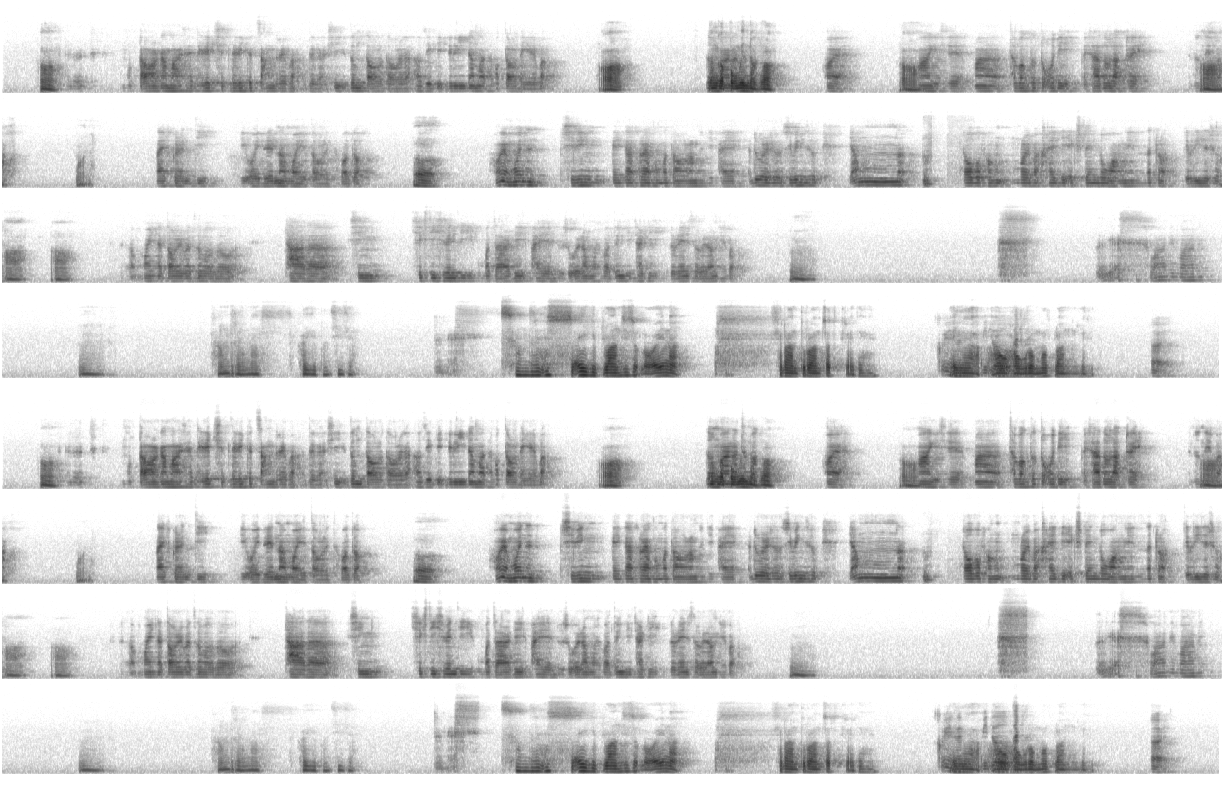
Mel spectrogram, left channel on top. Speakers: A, on the left; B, on the right.
A: ꯑꯥ
B: <unintelligible> ꯃꯨꯛ ꯇꯧꯔꯒ ꯃꯥꯁꯦ ꯂꯥꯏꯔꯤꯛꯁꯤ ꯂꯥꯏꯔꯤꯛꯀ ꯆꯪꯗ꯭ꯔꯦꯕ ꯑꯗꯨꯅ ꯁꯤ ꯑꯗꯨꯝ ꯇꯧꯔ ꯇꯧꯔꯒ ꯍꯧꯖꯤꯛꯇꯤ ꯗꯤꯜꯂꯤꯗ ꯃꯥ ꯊꯕꯛ ꯇꯧꯔ ꯂꯩꯔꯦꯕꯥ
A: ꯑꯣ ꯅꯪꯒ
B: ꯃꯥꯅ
A: ꯄꯣꯛꯃꯤꯟꯅꯕ꯭ꯔꯣ
B: ꯊꯕꯛ ꯍꯣꯏ
A: ꯑꯣ
B: ꯃꯥꯒꯤꯁꯦ ꯃꯥ ꯊꯕꯛꯇꯣ ꯇꯣꯛꯑꯗꯤ ꯄꯩꯁꯥꯗꯣ ꯂꯥꯛꯇ꯭ꯔꯦ ꯑꯗꯨꯅꯦꯕꯥ
A: ꯑꯥ ꯃꯥꯅꯦ
B: ꯂꯥꯏꯐ ꯒꯔꯦꯟꯇꯤ ꯗꯤ ꯑꯣꯏꯗꯦꯅ ꯃꯣꯏ ꯇꯧꯔꯤ ꯊꯕꯛꯇꯣ
A: ꯑꯥ
B: ꯍꯣꯏ ꯃꯣꯏꯅ ꯁꯤꯚꯤꯡ ꯀꯩꯀꯥ ꯈꯔꯒꯨꯝꯕ ꯇꯧꯔꯝꯃꯗꯤ ꯐꯩꯌꯦ ꯑꯗꯨ ꯑꯣꯏꯔꯁꯨ ꯁꯤꯚꯤꯡ <unintelligible> ꯌꯥꯝꯅ
A: <unintelligible>
B: ꯇꯧꯕ ꯐꯪꯔꯣꯏꯕ ꯍꯥꯏꯗꯤ ꯑꯦꯁꯄꯦꯟꯗꯣ ꯋꯥꯡꯉꯦ ꯅꯠꯇ꯭ꯔ ꯗꯦꯜꯂꯤꯗꯁꯨ
A: ꯑꯥ ꯑꯥ
B: <unintelligible> ꯃꯣꯏꯅ ꯇꯧꯔꯤꯕ ꯊꯕꯛꯇꯣ ꯊꯥꯗ ꯏꯁꯤꯡ ꯁꯤꯛꯁꯇꯤ ꯁꯚꯦꯟꯇꯤꯒꯨꯝꯕ ꯆꯥꯔꯗꯤ ꯐꯩꯌꯦ ꯑꯗꯨꯁꯨ ꯑꯣꯏꯔꯝꯃꯣꯏꯕ ꯇ꯭ꯨꯋꯦꯇꯤ ꯊꯥꯔꯇꯤ ꯔꯦꯟꯖꯇ ꯑꯣꯏꯔꯝꯅꯦꯕ <unintelligible>
A: ꯎꯝ
B: <unintelligible> ꯑꯁ ꯀꯩꯒꯤ ꯑꯁ ꯋꯥꯒꯤ ꯋꯥꯅꯤ
A: ꯎꯝ ꯈꯪꯗ꯭ꯔꯦꯅꯦ ꯑꯈꯣꯏꯒꯤ ꯄꯨꯟꯁꯤꯁꯦ
B: ꯗꯨꯅꯦ ꯑꯁ
A: ꯈꯪꯗ꯭ꯔꯦ ꯑꯁ ꯑꯩꯒꯤ ꯄ꯭ꯂꯥꯟꯖꯤꯁꯨ ꯂꯣꯏꯅ <unintelligible> ꯁꯦꯔꯥꯟ ꯇꯨꯔꯥꯟ ꯆꯠꯈ꯭ꯔꯅꯦ
B: ꯑꯩꯈꯣꯏꯅ
A: ꯑꯩꯅ
B: ꯃꯤꯗꯜ
A: ꯍꯧ ꯍꯧꯔꯝꯕ ꯄ꯭ꯂꯥꯟꯒꯩ
B: ꯑꯥꯏ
